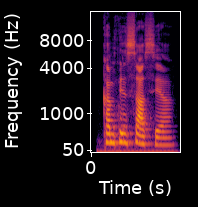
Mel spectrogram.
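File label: "kompensasiya", Azerbaijani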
